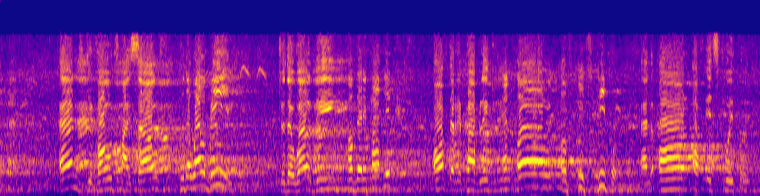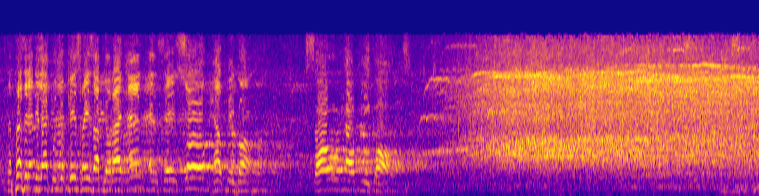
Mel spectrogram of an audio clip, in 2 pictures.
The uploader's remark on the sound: Broadcast LIVE from Loftus Stadium at the #SAInauguration19.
